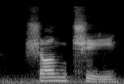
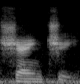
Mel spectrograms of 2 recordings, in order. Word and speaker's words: Shang-Chi: With Shang-Chi, and I was actually corrected on this last night, it is pronounced Shang-Chi, not Shang-Chi.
